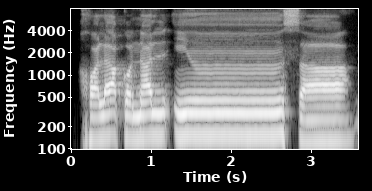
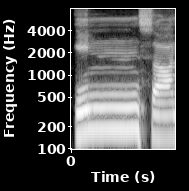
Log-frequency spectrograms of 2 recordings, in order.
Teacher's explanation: یہاں چھپا ہوا غنہ کریں گے، یعنی اخفا والا غنہ. خلقنا الانسان، سین حروف صفیریہ میں سے ہے، اس میں سیٹی کی آواز بھی آئے گی.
